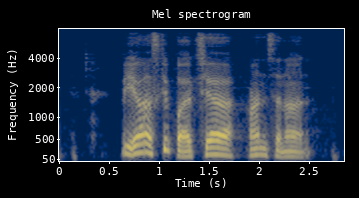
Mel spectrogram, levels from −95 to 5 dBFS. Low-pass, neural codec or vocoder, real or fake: 7.2 kHz; codec, 16 kHz, 0.5 kbps, FunCodec, trained on LibriTTS, 25 frames a second; fake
